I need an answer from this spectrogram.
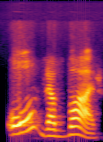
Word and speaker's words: au revoir: Au revoir. AU is O, okay?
